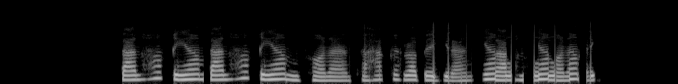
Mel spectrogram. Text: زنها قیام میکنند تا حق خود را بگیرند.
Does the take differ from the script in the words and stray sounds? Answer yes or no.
yes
